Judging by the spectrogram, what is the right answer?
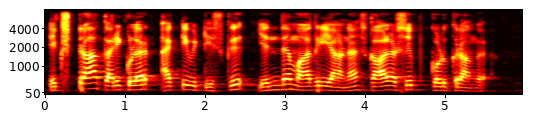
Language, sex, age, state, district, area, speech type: Tamil, male, 18-30, Tamil Nadu, Madurai, rural, read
